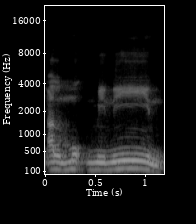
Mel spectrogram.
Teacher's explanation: Yang keluar dari hidung itu nanti setelah dia mau berhenti ya. Ketika udah sampai ke nun baru dia di situ keluar dari makhraj dari hidung. Jadi jangan dia terburu-buru berarti ya.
